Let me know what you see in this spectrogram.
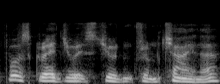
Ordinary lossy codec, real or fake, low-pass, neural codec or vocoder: AAC, 48 kbps; fake; 7.2 kHz; vocoder, 44.1 kHz, 128 mel bands, Pupu-Vocoder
